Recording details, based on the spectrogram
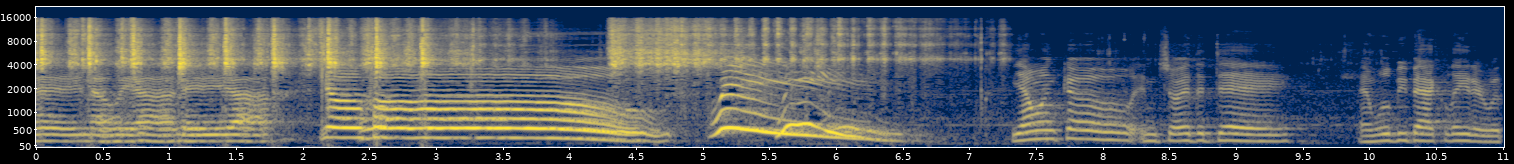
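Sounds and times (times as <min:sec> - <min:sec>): women singing: 0:00.0 - 0:06.5
hand rattle shaken: 0:00.0 - 0:07.5.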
